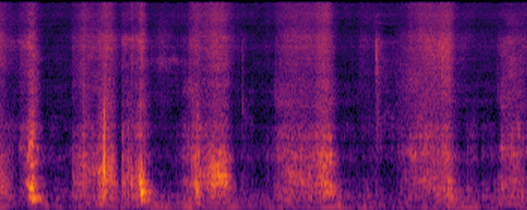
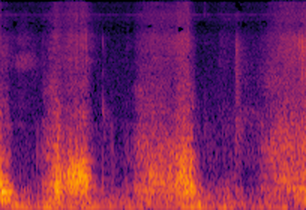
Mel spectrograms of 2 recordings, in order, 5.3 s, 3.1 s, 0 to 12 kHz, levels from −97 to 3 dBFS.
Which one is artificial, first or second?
first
